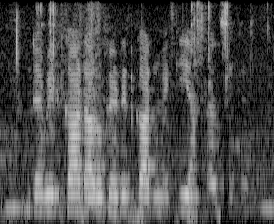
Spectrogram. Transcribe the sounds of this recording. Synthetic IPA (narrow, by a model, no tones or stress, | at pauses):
ɖeːʋɪɖkaːɾɖaːɾukɾeːɖɪʈkaːɾɖmẽkiə̃nt̪əɾsɪke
